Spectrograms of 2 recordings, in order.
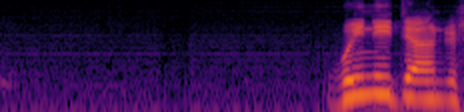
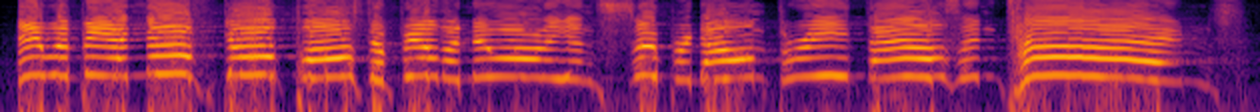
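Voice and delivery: loud and high, dragging out the last words slowly; full-force preaching; 13 semitones higher, 13 dB louder, slower than usual. Acted. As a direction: hammer home how huge it is.

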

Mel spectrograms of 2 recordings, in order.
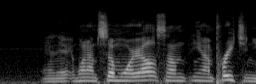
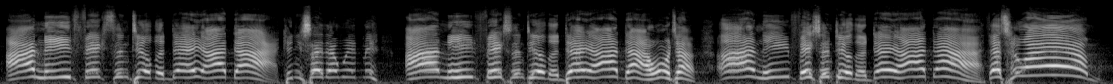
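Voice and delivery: slow, high, shouted preacher's chant; rousing declaration; 9 semitones higher, 9 dB louder than usual. Real, not acted. Preacher has congregation say it with him, shouting rousingly. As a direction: belt it out for the crowd to repeat.

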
